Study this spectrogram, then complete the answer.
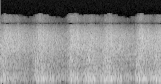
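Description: A volleyball is struck hard at the net.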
